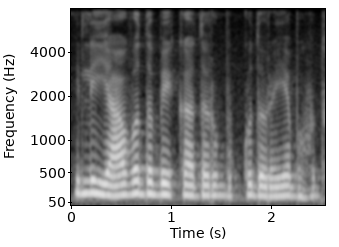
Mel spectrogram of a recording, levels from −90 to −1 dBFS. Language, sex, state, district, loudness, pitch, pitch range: Kannada, female, Karnataka, Bangalore, -15 LUFS, 155 Hz, 150-170 Hz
